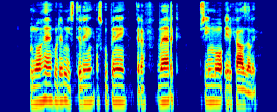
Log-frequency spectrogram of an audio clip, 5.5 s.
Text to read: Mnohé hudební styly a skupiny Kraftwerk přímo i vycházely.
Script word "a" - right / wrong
right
